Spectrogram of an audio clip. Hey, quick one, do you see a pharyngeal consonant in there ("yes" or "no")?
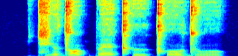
no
